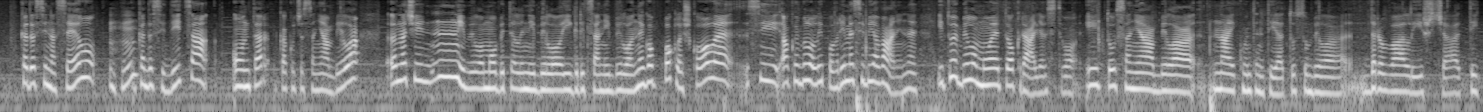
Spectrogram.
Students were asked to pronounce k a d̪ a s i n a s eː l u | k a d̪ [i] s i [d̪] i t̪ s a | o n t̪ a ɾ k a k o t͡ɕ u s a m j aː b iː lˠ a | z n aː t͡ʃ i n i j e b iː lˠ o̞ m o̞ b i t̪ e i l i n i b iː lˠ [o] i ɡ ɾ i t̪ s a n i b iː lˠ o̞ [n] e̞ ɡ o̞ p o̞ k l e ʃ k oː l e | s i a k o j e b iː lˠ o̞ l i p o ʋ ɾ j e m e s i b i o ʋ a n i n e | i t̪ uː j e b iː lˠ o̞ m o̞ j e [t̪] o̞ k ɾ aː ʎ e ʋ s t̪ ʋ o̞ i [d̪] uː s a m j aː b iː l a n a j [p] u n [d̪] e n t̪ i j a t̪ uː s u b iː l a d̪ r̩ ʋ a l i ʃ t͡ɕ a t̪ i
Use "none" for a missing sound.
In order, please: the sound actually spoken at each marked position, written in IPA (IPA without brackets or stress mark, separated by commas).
a, d̪, o, n, t̪, t̪, k, t̪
